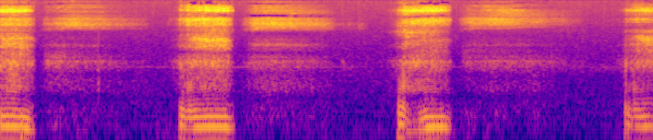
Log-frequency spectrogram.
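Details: Loud, rattling snores at a slow, even sleeping breath rate with quiet exhalations between, from a dog in deep sleep: snoring.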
